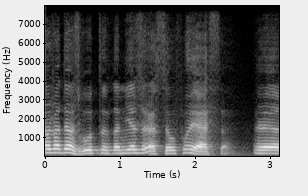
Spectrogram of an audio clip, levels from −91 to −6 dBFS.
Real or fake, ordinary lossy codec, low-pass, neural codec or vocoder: fake; none; none; codec, 16 kHz, 0.5 kbps, FunCodec, trained on Chinese and English, 25 frames a second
